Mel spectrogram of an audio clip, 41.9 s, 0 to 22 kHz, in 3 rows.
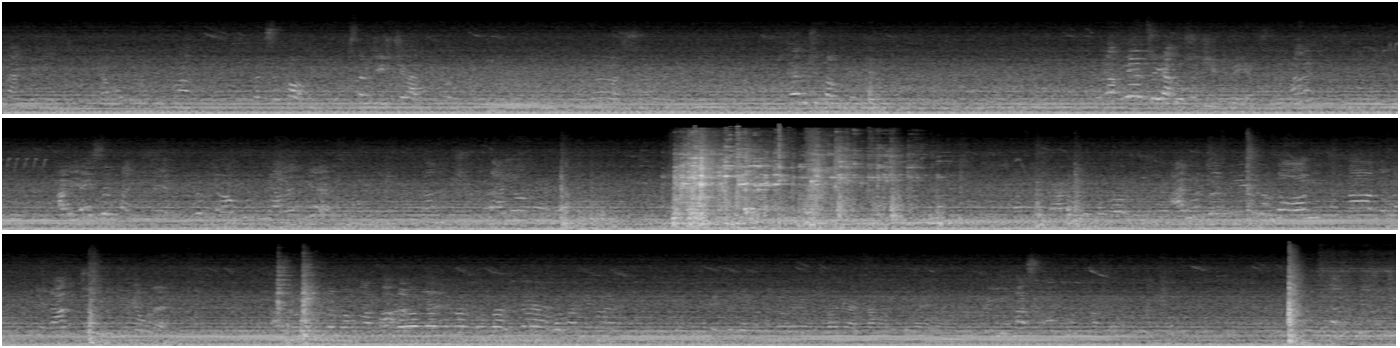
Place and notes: Dekerta, Kraków, Poland - (814 XY) Glass garbage service
Stereo recording of a service collecting glass garbage.
Recorded with Rode NT4 on Sound Devices Mix-Pre6 II.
